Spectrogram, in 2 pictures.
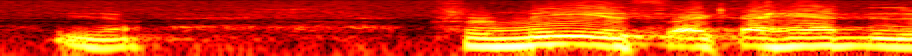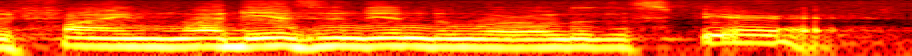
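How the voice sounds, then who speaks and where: A man at a moderate pace, medium in pitch with fairly even intonation, amid audible room echo and noticeable background noise. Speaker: author and recovery speaker. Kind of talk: talk to a recovery group. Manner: halting, with many fillers.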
